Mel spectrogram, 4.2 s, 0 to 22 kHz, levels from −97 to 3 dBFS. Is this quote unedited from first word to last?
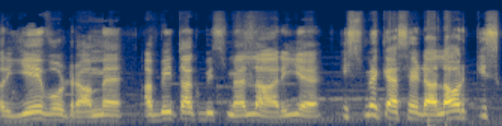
no; 2 cuts; at 1.1 s, 2.8 s

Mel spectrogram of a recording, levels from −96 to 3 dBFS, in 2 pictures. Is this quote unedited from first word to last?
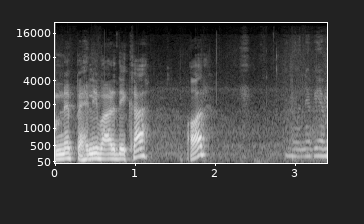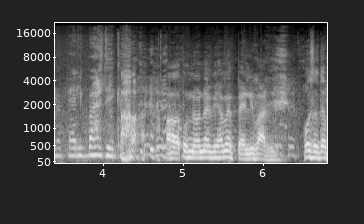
yes; 0 cuts

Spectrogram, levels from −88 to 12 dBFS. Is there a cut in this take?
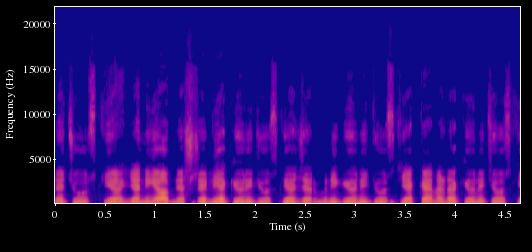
no; 0 cuts

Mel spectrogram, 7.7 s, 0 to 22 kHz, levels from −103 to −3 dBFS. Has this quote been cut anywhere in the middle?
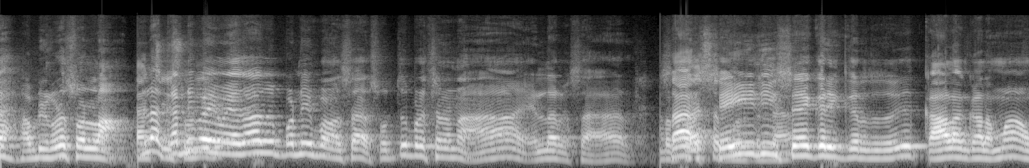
yes; 2 cuts; at 1.0 s, 4.9 s

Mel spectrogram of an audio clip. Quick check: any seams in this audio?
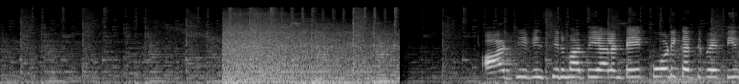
yes; 2 cuts; at 2.2 s, 4.1 s

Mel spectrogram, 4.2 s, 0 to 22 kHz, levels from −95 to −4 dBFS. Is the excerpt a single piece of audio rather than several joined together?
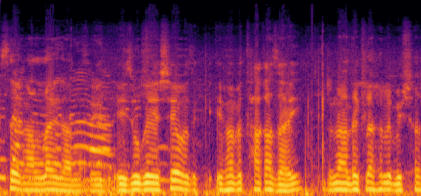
no; 2 cuts; at 0.9 s, 3.1 s

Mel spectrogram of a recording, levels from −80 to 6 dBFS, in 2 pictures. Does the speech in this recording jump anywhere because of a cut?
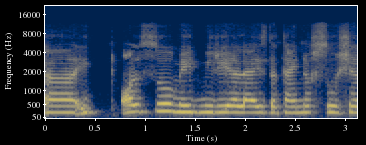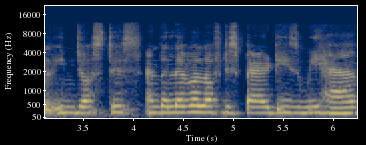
yes; 1 cut; at 4.0 s

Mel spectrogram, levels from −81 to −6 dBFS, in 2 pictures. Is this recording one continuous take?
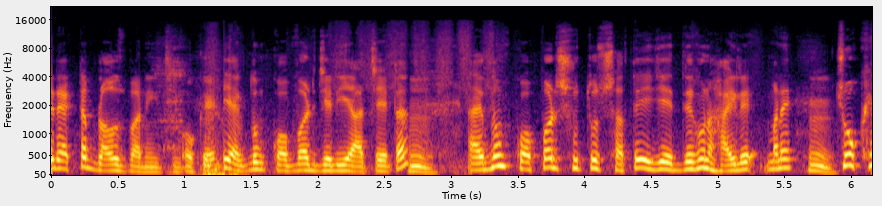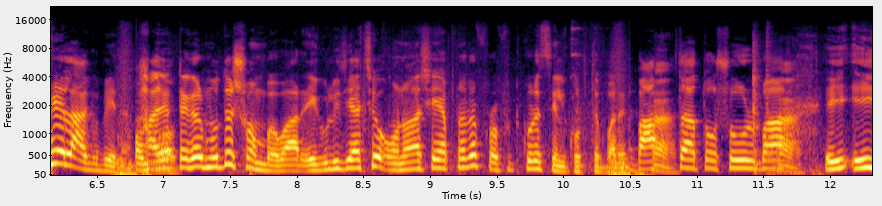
no; 3 cuts; at 1.2 s, 6.8 s, 10.5 s

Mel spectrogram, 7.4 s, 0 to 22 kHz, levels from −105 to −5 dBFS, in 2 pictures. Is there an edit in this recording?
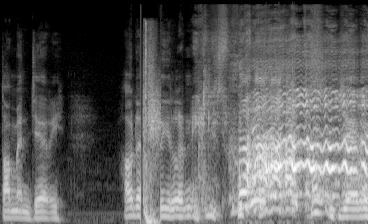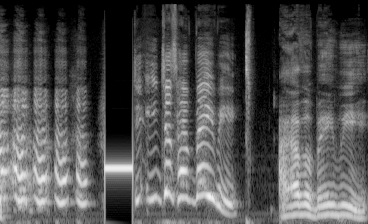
yes; 1 cut; at 4.7 s

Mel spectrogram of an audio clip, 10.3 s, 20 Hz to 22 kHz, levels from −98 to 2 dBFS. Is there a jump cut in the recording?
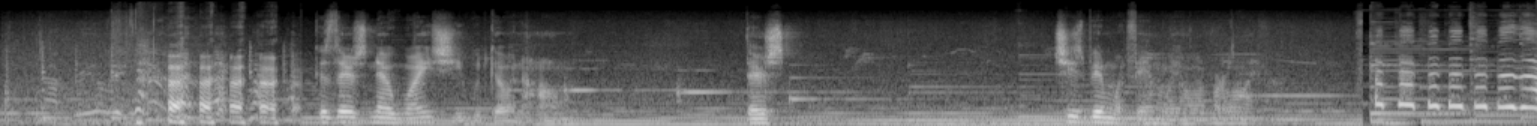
yes; 2 cuts; at 2.0 s, 9.1 s

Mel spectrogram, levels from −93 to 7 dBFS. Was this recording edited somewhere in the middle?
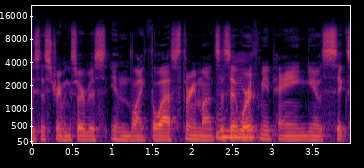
no; 0 cuts

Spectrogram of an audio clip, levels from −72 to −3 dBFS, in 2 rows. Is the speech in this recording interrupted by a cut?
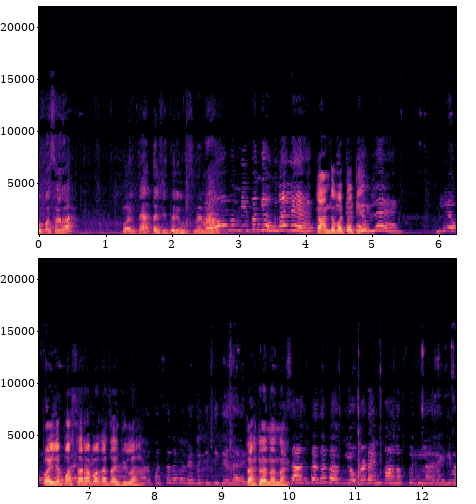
no; 0 cuts

